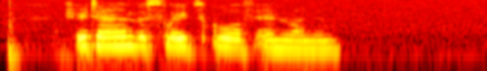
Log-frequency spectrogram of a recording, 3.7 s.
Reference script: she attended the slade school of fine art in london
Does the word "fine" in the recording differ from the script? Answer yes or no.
yes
